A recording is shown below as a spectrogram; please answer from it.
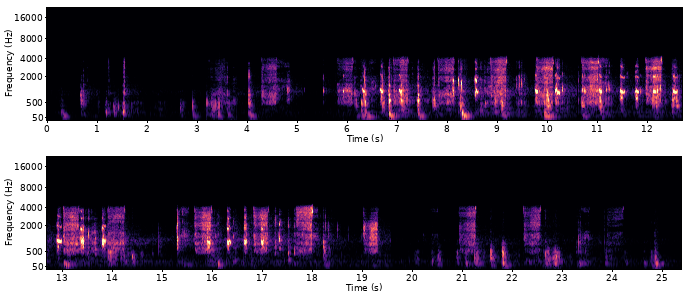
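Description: Eurasian eagle-owl nest box as the female feeds her owlets: scraping, rustling and knocks of the owls shifting on the wood-chip floor, mixed with runs of short, high calls a few times a second from the begging owlets. The busiest stretch is in the middle, with sparser scratches near the end.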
